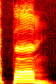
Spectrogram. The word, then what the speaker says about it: palm: अगर लिखा रहता है यहाँ पे PALM, तो इसको पाल्म नहीं पढ़ेंगे, पाल्म नहीं पढ़ेंगे, इसको पढ़ेंगे यहाँ पे पाम।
